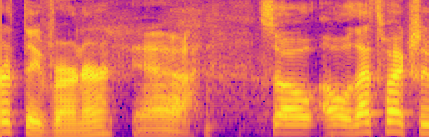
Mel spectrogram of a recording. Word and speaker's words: Wernher: that's what we're doing i always thought the w's returned to v so not the other way around like volkswagen yeah the w's are v's so his name's verner hmm yeah was it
